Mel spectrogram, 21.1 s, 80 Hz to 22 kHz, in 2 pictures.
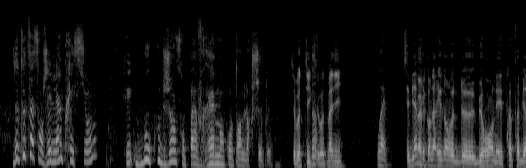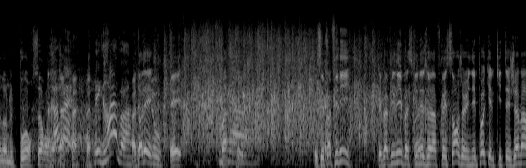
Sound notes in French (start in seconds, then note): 13.2 applaudissements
